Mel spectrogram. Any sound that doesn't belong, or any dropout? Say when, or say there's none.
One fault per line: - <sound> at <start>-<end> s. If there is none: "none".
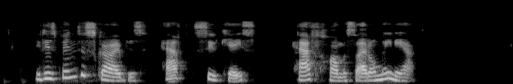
none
